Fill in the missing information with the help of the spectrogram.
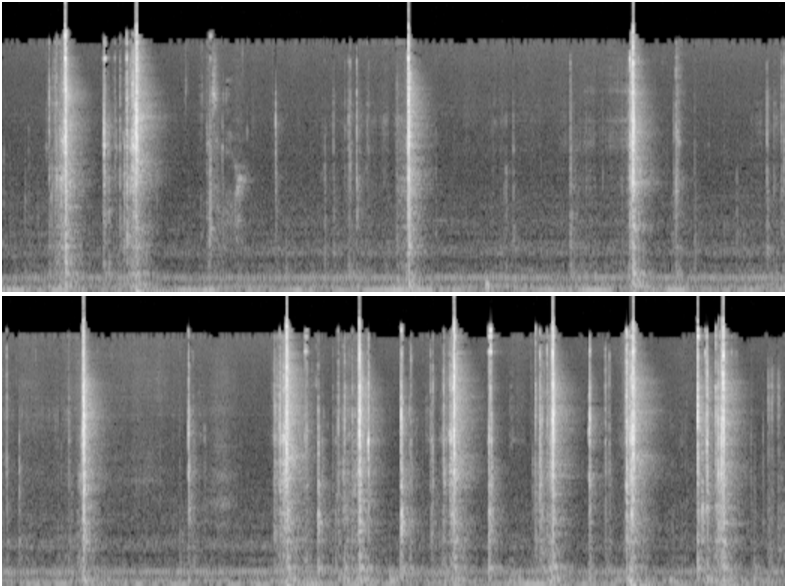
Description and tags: lock:unlock
locking and unlocking a door
metal, unlock, door, lock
